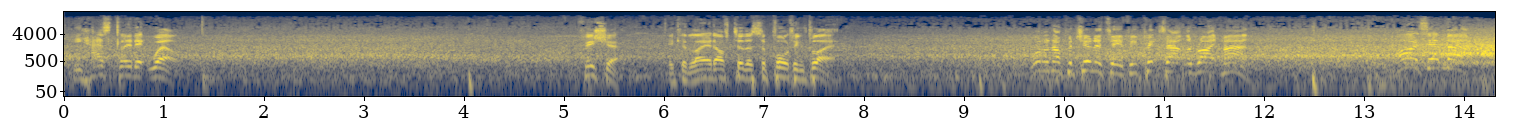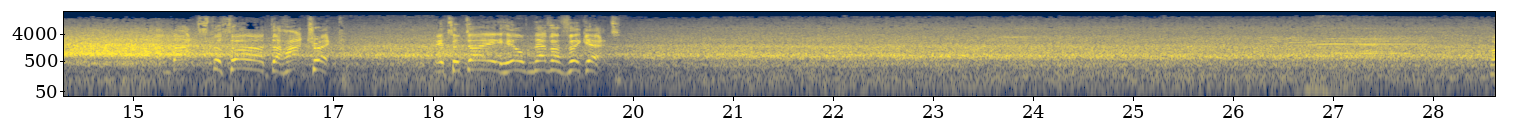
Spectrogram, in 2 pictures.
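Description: A stadium crowd roars, swelling loudly to a cheer.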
